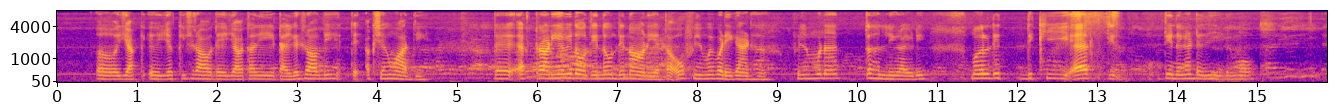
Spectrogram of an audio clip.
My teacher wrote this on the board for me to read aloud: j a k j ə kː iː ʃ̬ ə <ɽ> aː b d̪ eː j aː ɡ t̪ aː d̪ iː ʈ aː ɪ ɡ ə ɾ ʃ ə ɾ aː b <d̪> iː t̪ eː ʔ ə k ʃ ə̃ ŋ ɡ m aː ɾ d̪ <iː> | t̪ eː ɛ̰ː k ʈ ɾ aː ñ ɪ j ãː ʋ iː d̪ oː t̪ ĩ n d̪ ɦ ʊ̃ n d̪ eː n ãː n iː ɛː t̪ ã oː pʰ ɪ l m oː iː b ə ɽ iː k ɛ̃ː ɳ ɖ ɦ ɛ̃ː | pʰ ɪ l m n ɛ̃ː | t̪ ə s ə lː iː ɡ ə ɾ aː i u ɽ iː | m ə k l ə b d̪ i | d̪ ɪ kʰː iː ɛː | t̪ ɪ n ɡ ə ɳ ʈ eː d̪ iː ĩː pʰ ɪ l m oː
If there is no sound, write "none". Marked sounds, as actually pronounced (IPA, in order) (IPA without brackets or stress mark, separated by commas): ɾ, d̪, iː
